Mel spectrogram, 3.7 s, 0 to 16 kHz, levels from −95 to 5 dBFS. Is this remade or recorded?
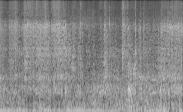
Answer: recorded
